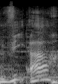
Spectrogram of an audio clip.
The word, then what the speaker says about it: VR: appris sur le prestation bihar le casque de réalité virtuelle playstation oui oui ça se prononce vihar et pavés r ça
